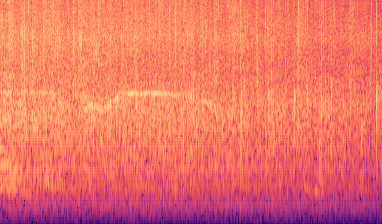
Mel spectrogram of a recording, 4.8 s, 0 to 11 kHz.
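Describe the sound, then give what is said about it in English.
A crowd gives a round of applause for a 67-year-old man, clapping steadily for about five seconds, a dense, even wash of clapping that holds its loudness throughout before easing slightly near the end. “Fucking give him a round of applause.”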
